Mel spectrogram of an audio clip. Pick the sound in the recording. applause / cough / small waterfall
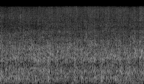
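small waterfall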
